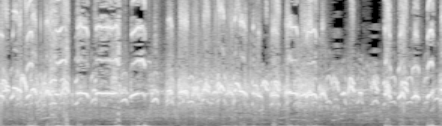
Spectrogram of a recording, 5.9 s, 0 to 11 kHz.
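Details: Continuous high whistled chirping from an osprey at a nest where a live fish has been brought, 11 July 2018 around midday, with overlapping notes and scattered crisp clicks.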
